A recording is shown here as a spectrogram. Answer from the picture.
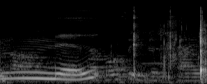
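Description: A voice holding one drawn-out wordless sound for about a second, nearly level and then bending in pitch at the end, followed by a couple of faint clicks.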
